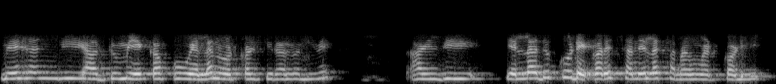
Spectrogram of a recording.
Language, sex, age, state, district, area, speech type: Kannada, female, 30-45, Karnataka, Hassan, urban, conversation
